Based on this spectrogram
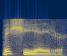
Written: vitiator

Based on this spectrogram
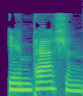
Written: impassioned

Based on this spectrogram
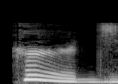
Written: hurds

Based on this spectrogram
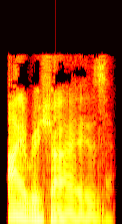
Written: irishize

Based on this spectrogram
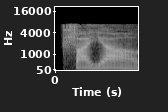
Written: Fayal

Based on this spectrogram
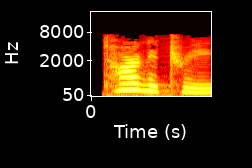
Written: targetry

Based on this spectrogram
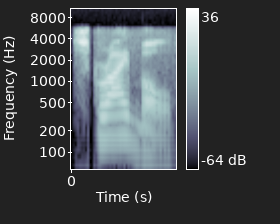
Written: scribal

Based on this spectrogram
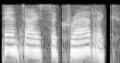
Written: pantisocratic

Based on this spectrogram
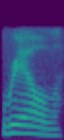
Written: rill

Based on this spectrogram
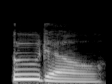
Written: udo

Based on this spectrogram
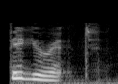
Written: figurately

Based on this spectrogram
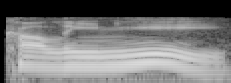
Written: Coligny

